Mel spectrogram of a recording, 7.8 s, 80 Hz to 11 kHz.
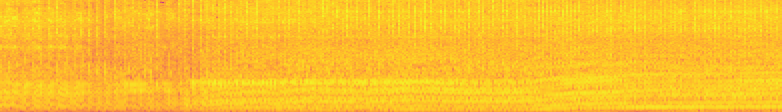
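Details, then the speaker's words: Homelite UT20042A string trimmer just after fitting replacement C1U-H60 carburettor, not yet warmed up: buzzy two-stroke wanders then surges higher rather than settling; mixture still needs adjustment. Unstable running. "now there's definitely still room for adjustment there's no reason let the Machine warm up"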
